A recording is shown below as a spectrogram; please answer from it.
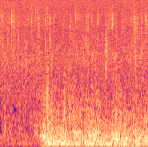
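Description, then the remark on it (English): A thunderstorm surges in after a brief quiet moment, with a deep rumble of rolling thunder over steady, hissing rain that stays loud to the end. “Maybe by next week the storm will have cleared up.”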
